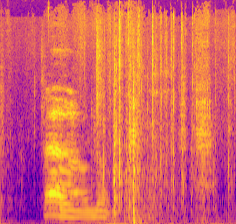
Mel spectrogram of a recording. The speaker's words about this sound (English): Oh, no. That's the squeakiest chair I've ever heard in my life.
